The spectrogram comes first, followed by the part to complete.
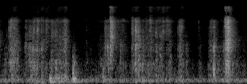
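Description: Paper and packing material rustling and crinkling as they are handled, with a few short sharp crackles in the second half.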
